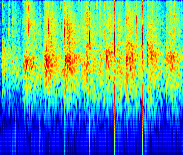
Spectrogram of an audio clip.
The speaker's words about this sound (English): congratulations, Good Shepherd, all of you. Give yourself a big hand.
